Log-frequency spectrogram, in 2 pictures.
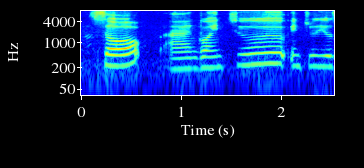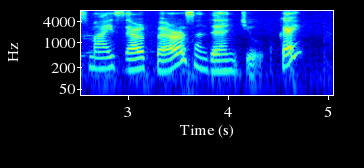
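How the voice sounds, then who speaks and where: In a Colombian accent, a woman speaks at a very slow pace and a fairly high pitch, with ordinary pitch variation and big swings in loudness. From Colombia, Santander. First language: Spanish. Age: 30s. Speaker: English teacher. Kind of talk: online English class. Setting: video call.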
